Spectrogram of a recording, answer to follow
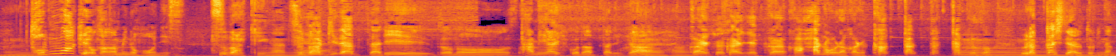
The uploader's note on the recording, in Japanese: パーキング収録。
